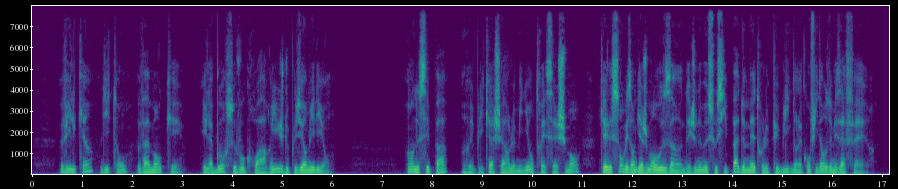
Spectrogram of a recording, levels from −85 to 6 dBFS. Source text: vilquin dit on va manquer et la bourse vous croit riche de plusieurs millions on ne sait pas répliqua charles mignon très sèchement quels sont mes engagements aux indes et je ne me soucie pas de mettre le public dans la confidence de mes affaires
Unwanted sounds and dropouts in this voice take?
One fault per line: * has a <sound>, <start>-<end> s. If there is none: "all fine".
all fine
